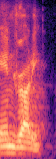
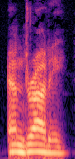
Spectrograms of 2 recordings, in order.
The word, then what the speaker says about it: Andrade: Do I say that right, or is Andrade? Tell me, my friend. – It's Jose Andrade. – I'm sorry. No Andrade. Problem. Say that again, that last name. – Andrade.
